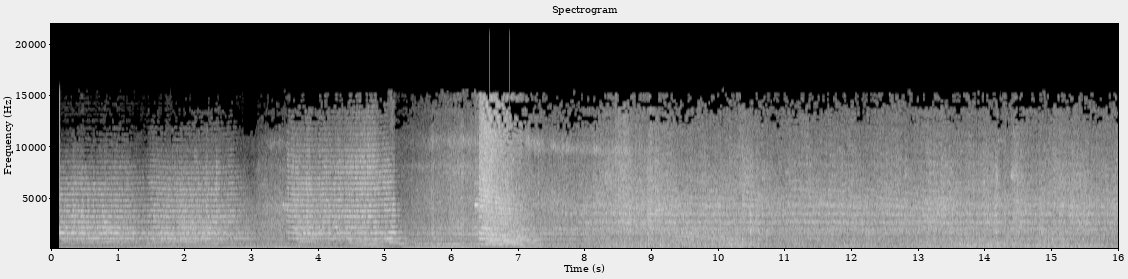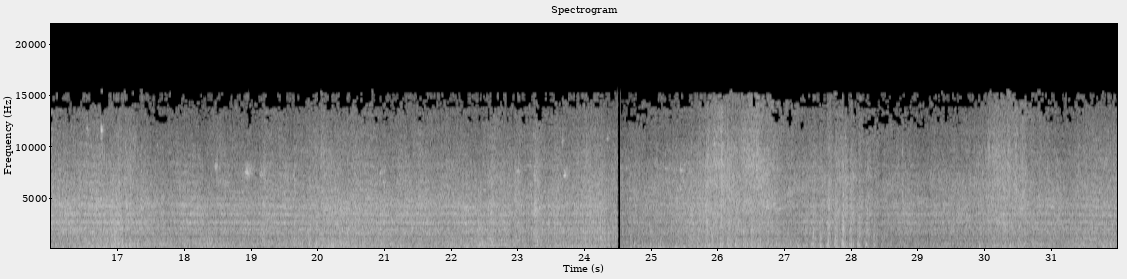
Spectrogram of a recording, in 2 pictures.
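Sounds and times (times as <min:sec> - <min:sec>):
locomotive horn blasts: 0:00.1 - 0:07.6
low locomotive drone: 0:00.2 - 0:32.0
freight cars clattering on rails: 0:07.8 - 0:24.6.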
